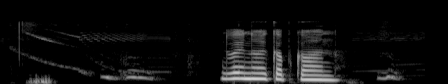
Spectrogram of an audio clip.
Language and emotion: Russian, neutral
